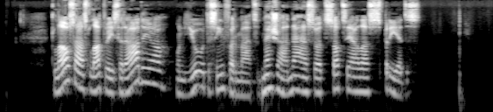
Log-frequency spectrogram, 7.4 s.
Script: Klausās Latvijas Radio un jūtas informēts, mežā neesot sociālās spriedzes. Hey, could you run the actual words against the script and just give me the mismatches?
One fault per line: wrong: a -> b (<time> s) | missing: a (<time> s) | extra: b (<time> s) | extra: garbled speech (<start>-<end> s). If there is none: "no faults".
no faults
